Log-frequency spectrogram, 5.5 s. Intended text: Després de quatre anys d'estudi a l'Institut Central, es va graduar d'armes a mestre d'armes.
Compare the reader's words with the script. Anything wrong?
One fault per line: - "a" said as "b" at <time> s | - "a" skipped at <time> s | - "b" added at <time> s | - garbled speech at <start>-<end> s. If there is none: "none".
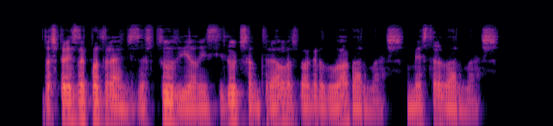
none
